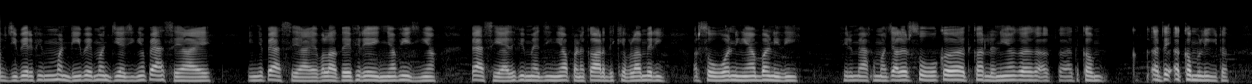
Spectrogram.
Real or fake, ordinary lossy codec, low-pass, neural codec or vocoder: real; none; none; none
